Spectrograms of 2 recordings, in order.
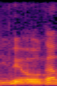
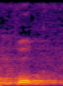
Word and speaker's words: book: bahasa Inggrisnya book ya jadi bok bacanya book artinya buku Kalau buku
